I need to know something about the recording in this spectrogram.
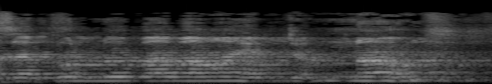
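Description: A man's voice chanting a sermon in a slow sung melody into a microphone, with several long held notes. This is the melodic intoning style of a Bangla waz preacher.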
